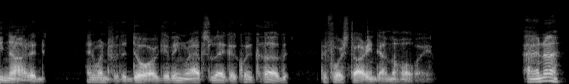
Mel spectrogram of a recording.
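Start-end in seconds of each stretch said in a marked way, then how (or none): 5.2-5.6 calling after her. Acted. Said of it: "Mitch called after her".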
